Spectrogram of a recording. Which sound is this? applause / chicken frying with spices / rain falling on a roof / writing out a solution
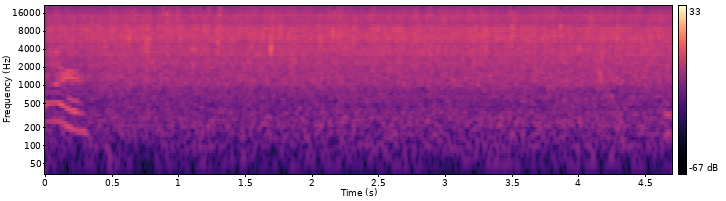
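rain falling on a roof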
